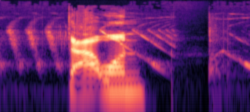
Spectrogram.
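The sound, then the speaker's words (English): A game show buzzer effect sounds as a loud, buzzy harmonic tone of about half a second that sags slightly in pitch. Shorter electronic sweeps gliding downward come before and after it. “So the buzzer goes.”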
